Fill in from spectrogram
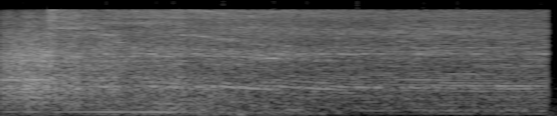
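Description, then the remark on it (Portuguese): A saw cuts into a safe holding an arsenal of firearms in Morrinhos, Goiás, Brazil, with a loud, continuous harsh rasp and a faint low whine beneath, holding steady for nearly three seconds before stopping abruptly. “Uma serra foi usada para arrombar o cofre.”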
